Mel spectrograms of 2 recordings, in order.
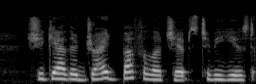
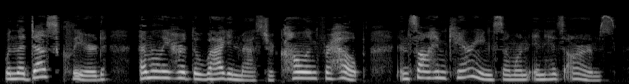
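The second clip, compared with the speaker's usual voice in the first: ordinary delivery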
